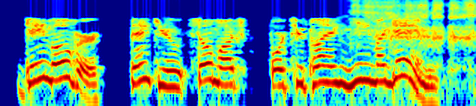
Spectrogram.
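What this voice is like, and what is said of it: Super Mario character voice. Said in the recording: “my best Mario impression ... That's pretty good.”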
